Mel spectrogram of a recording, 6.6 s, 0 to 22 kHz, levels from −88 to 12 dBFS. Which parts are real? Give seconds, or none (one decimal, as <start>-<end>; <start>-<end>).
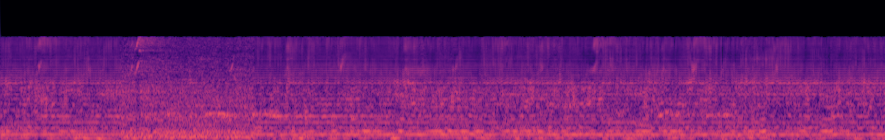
0.9-1.9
